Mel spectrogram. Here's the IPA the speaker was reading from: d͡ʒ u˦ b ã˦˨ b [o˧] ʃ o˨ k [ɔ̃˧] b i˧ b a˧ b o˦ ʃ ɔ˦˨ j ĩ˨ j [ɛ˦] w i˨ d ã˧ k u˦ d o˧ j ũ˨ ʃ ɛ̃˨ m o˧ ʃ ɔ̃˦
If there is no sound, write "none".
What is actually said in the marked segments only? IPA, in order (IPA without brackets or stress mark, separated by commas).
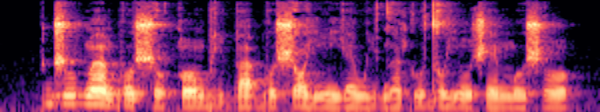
o˧, ɔ̃˧, ɛ˨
